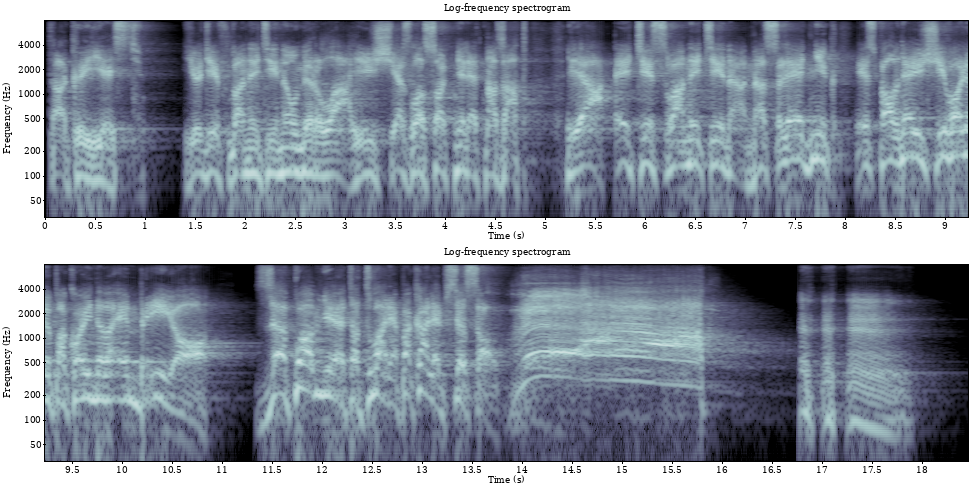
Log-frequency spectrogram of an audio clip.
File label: cinematic voice, ru; lineage2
